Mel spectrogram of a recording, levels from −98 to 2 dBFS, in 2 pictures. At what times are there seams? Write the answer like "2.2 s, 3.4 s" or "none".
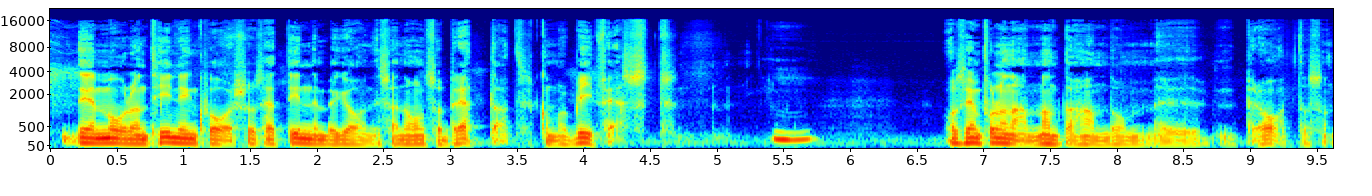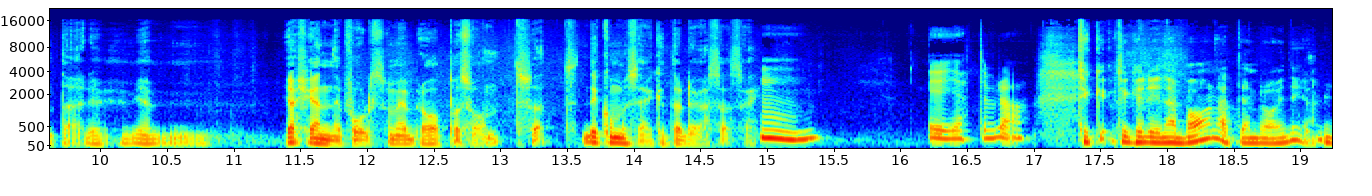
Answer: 17.6 s

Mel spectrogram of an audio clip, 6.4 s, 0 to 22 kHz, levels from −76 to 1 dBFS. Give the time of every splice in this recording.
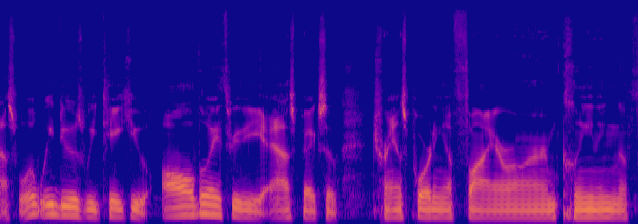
none

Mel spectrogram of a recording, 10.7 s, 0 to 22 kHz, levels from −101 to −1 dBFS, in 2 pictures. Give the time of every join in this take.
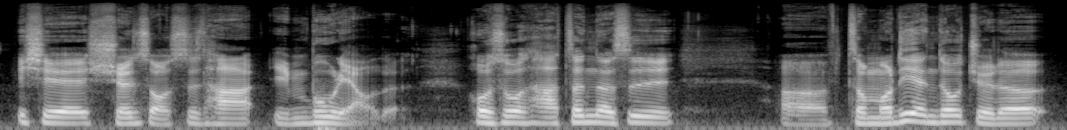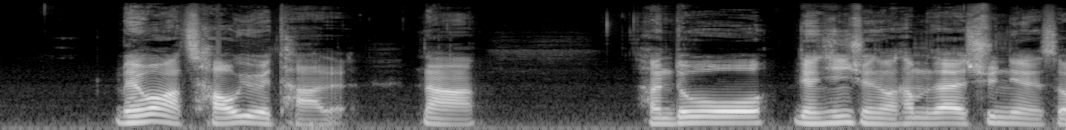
7.3 s, 9.2 s

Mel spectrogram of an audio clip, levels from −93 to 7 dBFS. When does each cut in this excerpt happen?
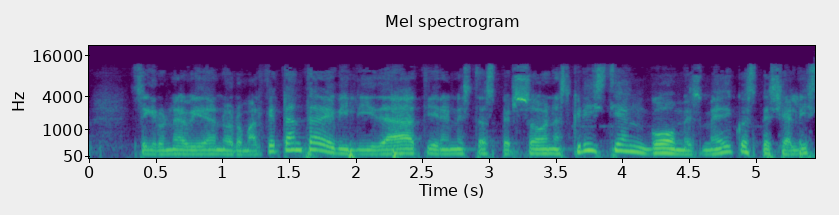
3.6 s

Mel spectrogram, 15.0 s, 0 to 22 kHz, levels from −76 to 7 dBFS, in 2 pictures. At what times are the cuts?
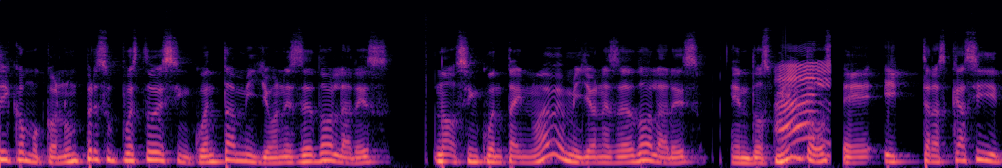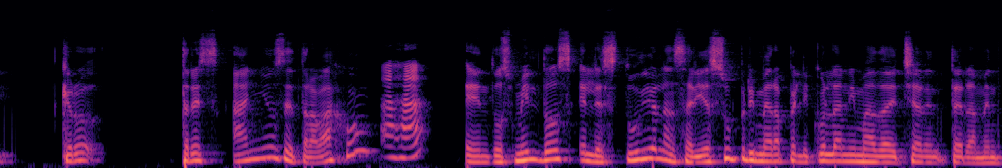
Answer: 6.2 s

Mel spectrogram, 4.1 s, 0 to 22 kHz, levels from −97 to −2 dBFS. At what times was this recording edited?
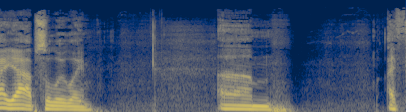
2.1 s

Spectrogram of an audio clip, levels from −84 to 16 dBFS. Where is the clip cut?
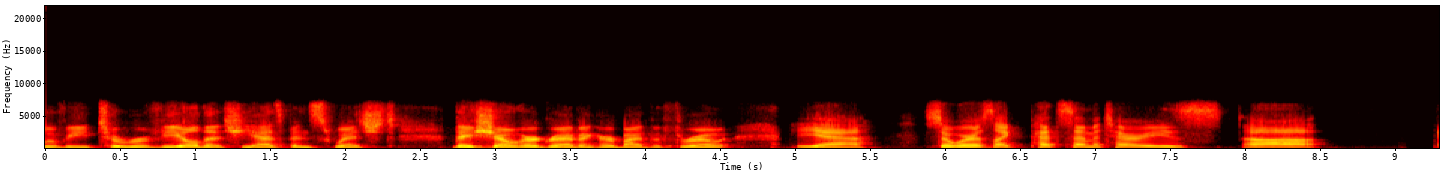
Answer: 4.9 s

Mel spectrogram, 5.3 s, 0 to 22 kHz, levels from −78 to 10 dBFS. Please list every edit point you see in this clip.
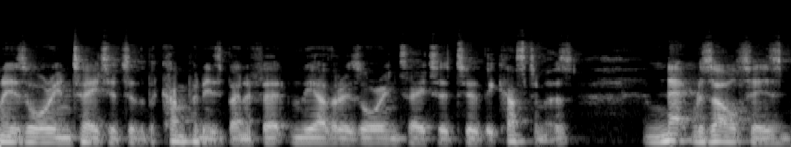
4.1 s

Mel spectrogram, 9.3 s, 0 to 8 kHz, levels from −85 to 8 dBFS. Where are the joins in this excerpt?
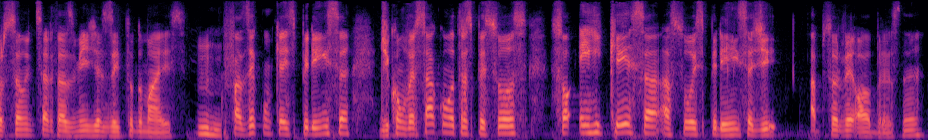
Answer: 2.2 s

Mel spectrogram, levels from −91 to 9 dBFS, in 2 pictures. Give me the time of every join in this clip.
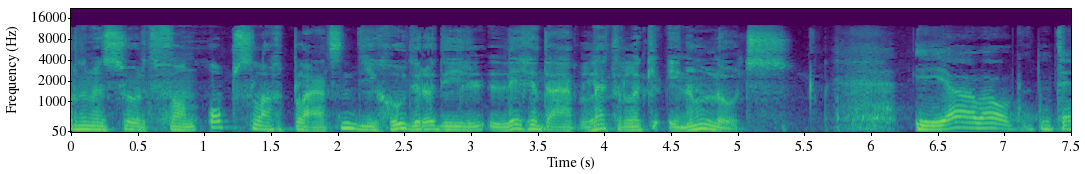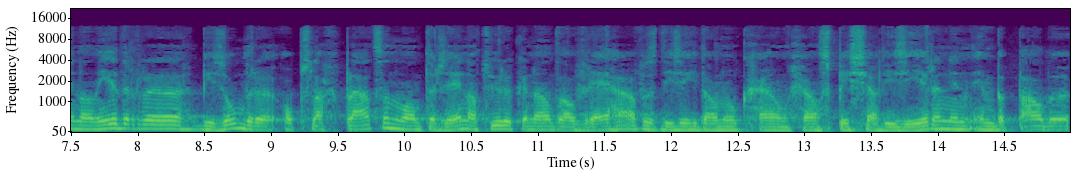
none

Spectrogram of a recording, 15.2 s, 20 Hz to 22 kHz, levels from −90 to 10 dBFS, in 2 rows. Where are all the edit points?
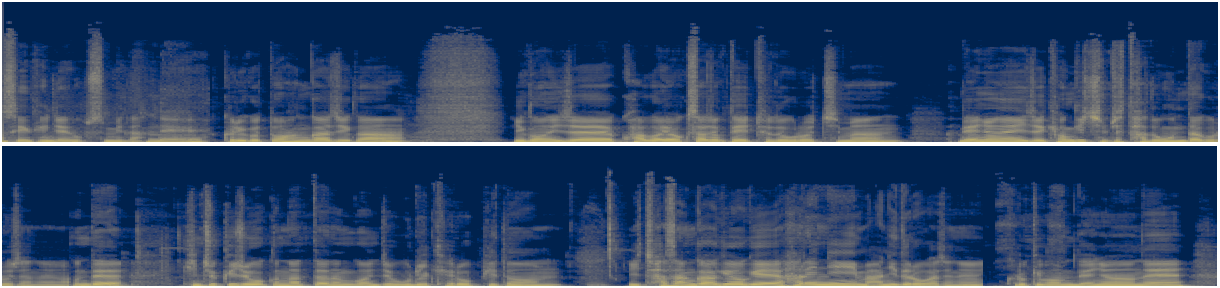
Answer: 1.3 s, 8.0 s, 13.7 s

